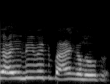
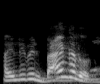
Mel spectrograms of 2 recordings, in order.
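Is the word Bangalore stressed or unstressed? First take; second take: unstressed; stressed. First: No word gets special emphasis. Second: The word Bangalore gets strong emphasis. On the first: A plain everyday statement. "we don't stress it" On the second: Repeating the place for someone who missed it. "So we put stress at that time only"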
